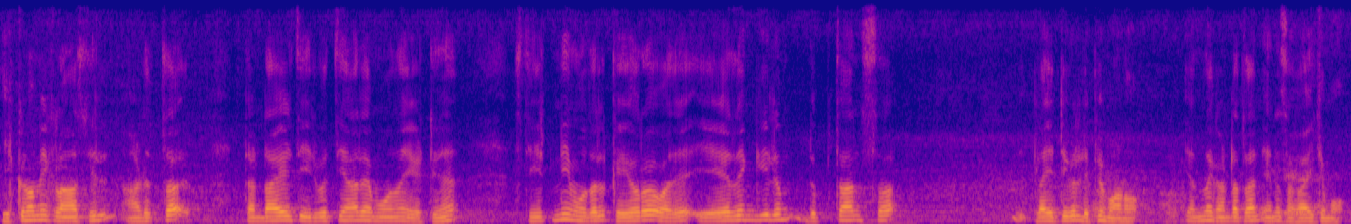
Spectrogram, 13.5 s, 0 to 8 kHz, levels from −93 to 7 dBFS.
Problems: constant background noise, low volume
